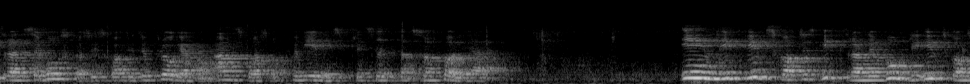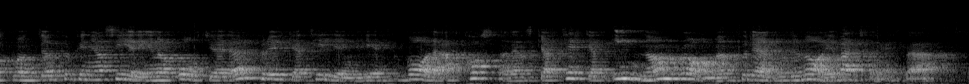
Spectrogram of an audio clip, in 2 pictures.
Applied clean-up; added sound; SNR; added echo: neural separator model SepFormer DNS4.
